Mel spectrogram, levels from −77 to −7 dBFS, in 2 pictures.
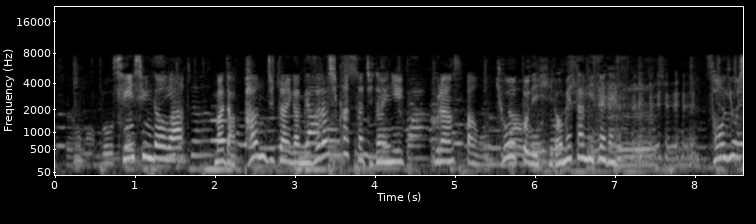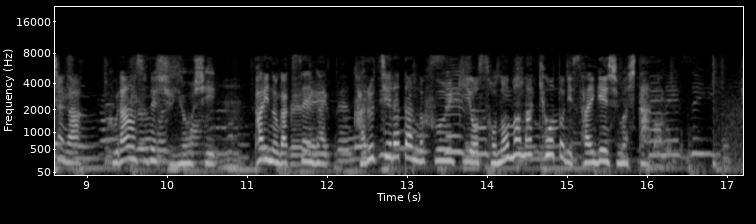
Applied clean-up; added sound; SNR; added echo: none; none; none; none.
